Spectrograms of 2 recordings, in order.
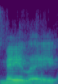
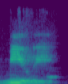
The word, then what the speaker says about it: melee: before I learned that melee is pronounced melee and not melee.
